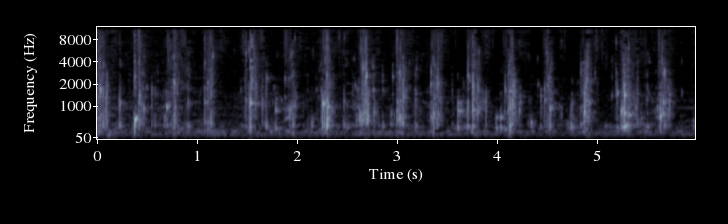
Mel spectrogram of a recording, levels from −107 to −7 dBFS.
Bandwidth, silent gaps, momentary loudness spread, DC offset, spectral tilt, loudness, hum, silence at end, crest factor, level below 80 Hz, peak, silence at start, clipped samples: 11.5 kHz; none; 11 LU; under 0.1%; -2 dB/octave; -53 LUFS; none; 0.2 s; 30 dB; under -90 dBFS; -24 dBFS; 0 s; under 0.1%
